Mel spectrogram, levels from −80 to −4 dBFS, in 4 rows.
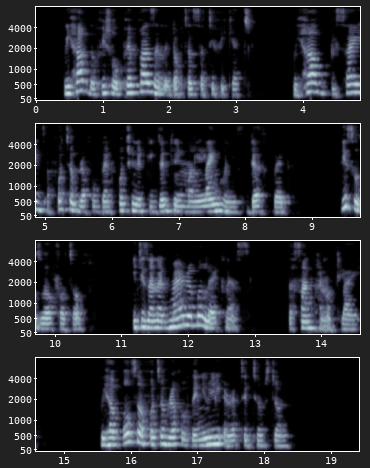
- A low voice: No, high, 205 Hz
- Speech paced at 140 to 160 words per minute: Yes, average, 145 wpm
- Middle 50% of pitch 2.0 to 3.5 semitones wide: No, average, 5.2 semitones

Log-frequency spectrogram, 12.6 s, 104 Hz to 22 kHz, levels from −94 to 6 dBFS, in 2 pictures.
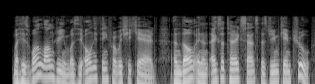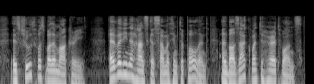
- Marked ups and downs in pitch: No, average, 4.4 semitones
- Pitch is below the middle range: Yes, low, 120 Hz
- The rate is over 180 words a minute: Yes, average, 200 wpm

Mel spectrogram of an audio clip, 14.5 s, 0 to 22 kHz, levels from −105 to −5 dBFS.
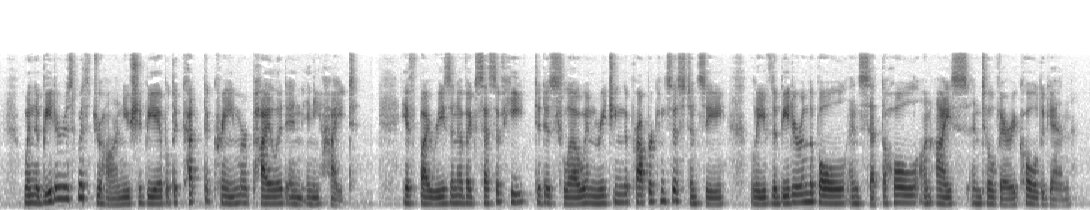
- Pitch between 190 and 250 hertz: No, low, 135 Hz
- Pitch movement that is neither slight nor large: No, narrow, 2.3 semitones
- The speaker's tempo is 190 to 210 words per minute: Yes, average, 200 wpm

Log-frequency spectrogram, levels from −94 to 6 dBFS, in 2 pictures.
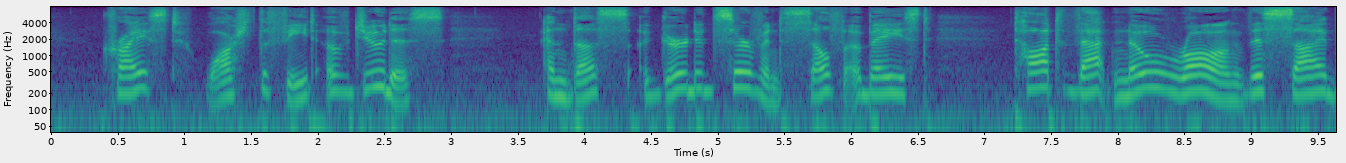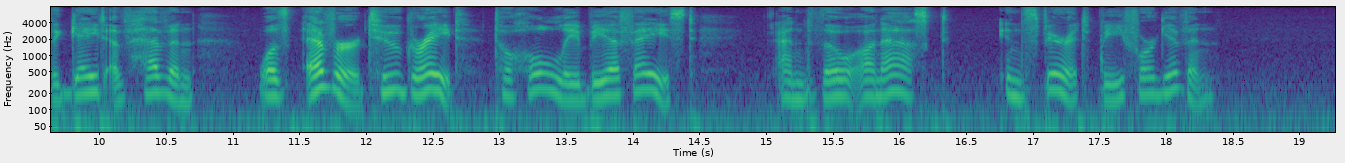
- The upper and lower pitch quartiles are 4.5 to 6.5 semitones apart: No, average, 3.8 semitones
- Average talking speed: No, slow, 105 wpm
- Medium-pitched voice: No, high, 200 Hz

